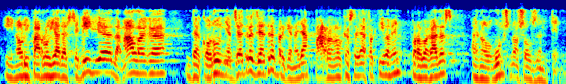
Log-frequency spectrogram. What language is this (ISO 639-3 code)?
cat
